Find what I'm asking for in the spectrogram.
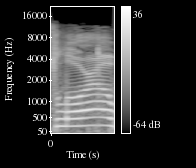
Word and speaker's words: Laura: Is that pronounced correctly? – Very close. It's Laura Warshaw. – I'll edit it in post. – Kind of like all about post. – Like war and shower.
